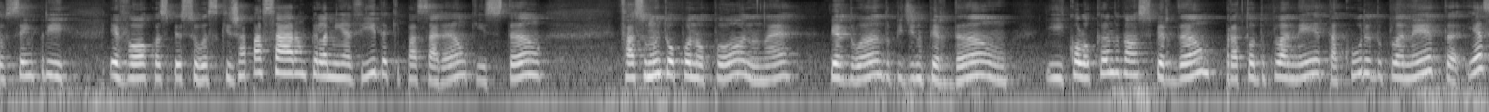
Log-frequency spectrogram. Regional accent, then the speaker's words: Franca, São Paulo, Brazil; Eu sou de Franca, São Paulo.

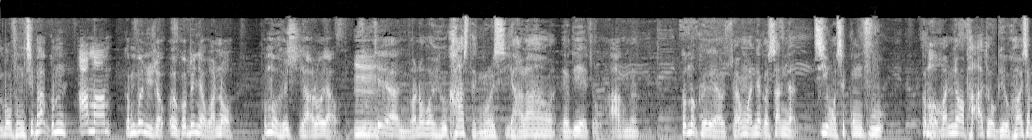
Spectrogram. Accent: Macau; 即係我16號就會喺澳門做，即係今次翻我家鄉就做一場

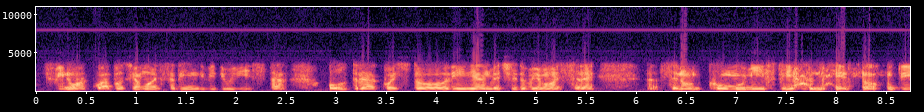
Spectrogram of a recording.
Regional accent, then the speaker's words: United States; now in Italy; Pur essendo americano, mi trovo molto bene, anzi a questo punto mi sento molto italiano dopo 15 anni qui.

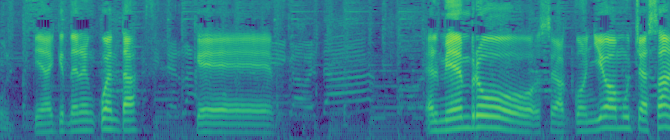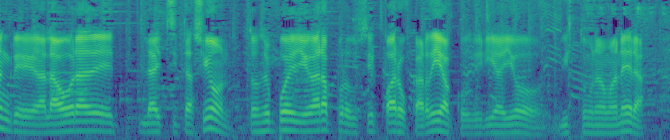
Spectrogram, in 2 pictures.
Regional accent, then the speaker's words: Puerto Rico; no solo de ahí de mi caserío, de todo lo que es mi pueblo por allá en Puerto Rico

